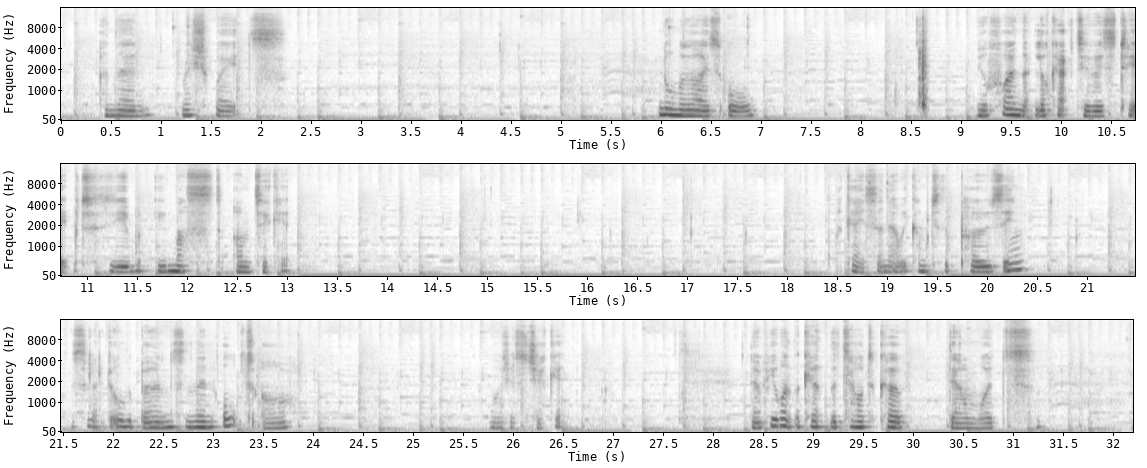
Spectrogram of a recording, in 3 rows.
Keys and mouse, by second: 1.6-7.4 drag, 16.3 Tab, 19.5 click, 22.3 a, 24.4 alt+r, 25.9-26.6 shift+middle drag.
